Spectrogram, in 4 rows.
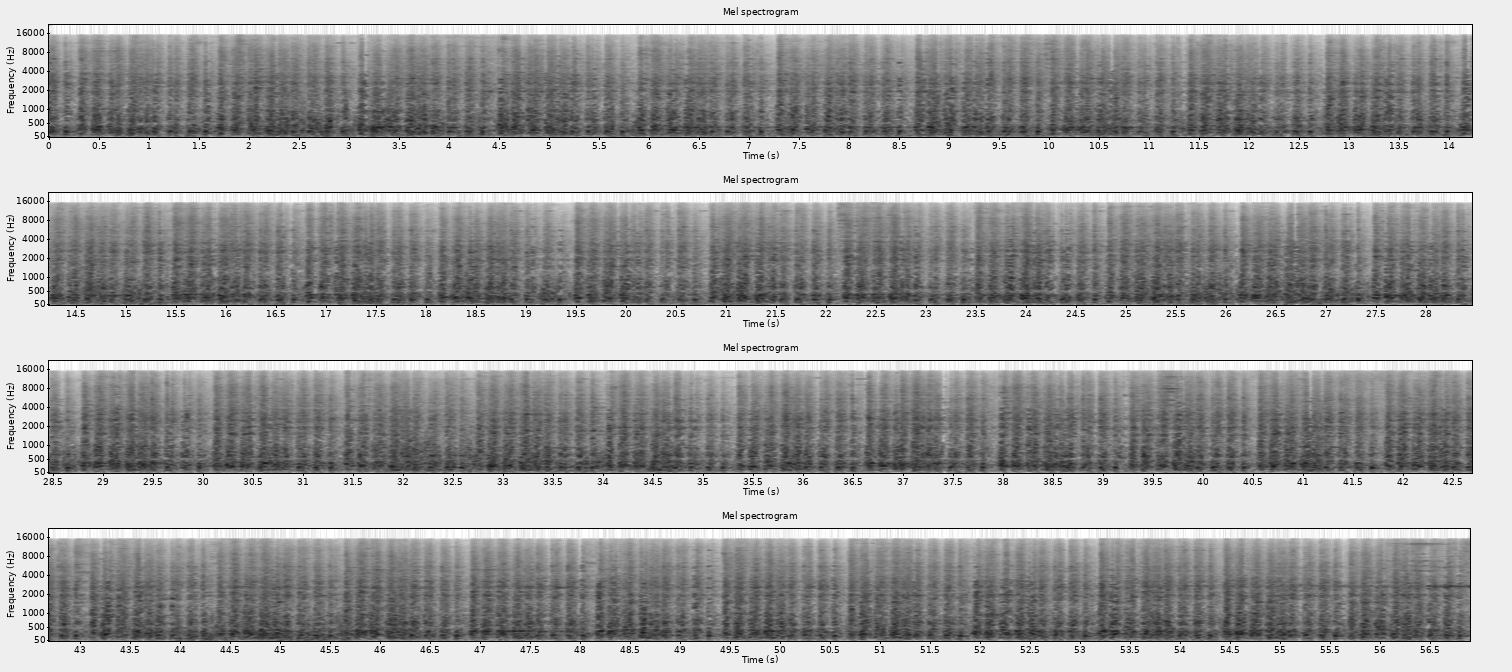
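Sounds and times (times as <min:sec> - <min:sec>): steel wheels clattering on rails: 0:00.0 - 0:56.9.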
